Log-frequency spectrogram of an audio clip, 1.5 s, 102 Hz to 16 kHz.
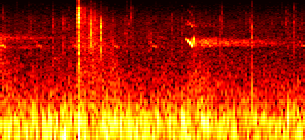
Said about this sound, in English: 749 and 745 responding. Wild birds calling. Here comes one. Flying away from the tree and then back.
